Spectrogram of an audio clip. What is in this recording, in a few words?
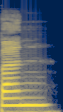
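"ban" Mandarin, second tone, pronunciation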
